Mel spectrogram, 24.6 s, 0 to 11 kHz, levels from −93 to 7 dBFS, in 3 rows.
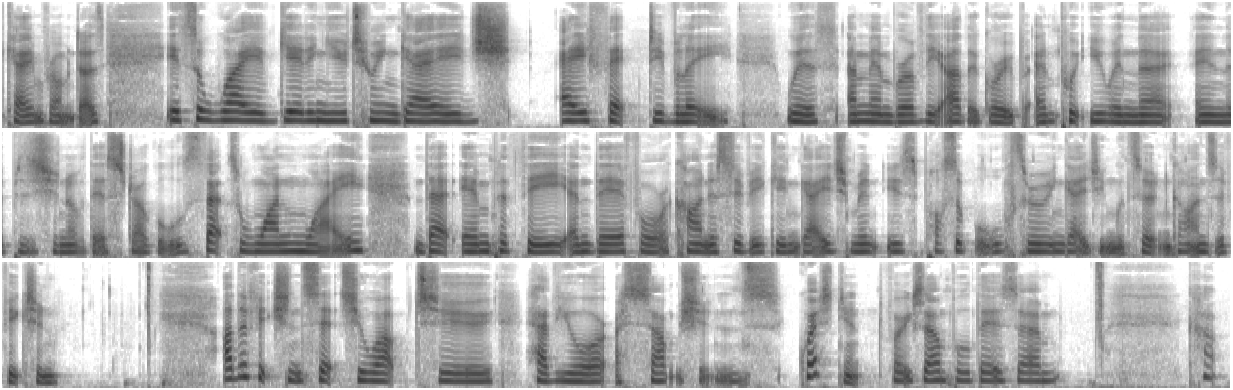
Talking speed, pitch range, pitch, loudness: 160 wpm, 185-210 Hz, 195 Hz, -25 LUFS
